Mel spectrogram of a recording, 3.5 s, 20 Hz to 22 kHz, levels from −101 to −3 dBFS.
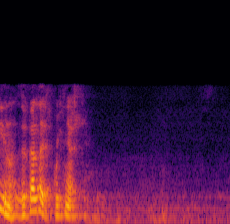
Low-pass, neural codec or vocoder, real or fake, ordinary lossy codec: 5.4 kHz; codec, 16 kHz, 2 kbps, FunCodec, trained on LibriTTS, 25 frames a second; fake; AAC, 48 kbps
